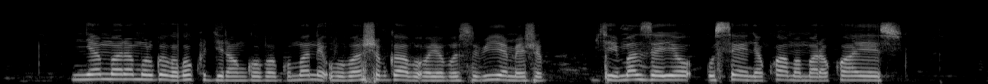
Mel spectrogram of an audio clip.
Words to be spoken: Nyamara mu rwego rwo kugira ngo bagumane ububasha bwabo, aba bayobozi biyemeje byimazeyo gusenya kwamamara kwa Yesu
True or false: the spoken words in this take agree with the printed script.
false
